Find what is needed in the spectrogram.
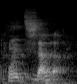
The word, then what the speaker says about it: poinsettia: The only time I've heard it called the way Rudy says it is the football bowl game, the college football poinsettia bowl. But everywhere else it's poinsettia. – So then that's probably right then. They would know. – It's a silent E, Rude.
